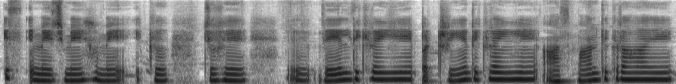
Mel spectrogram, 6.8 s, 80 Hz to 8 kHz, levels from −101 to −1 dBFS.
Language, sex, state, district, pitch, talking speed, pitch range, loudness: Hindi, female, Madhya Pradesh, Bhopal, 185 Hz, 170 wpm, 170-200 Hz, -17 LUFS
